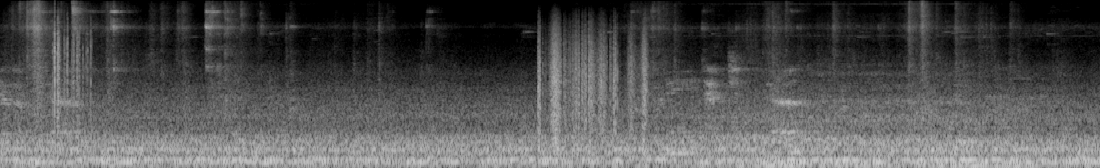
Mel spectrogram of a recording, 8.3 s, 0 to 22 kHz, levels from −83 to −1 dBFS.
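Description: A recording of sounds, marred twice by bursts of scratchy, rustling noise: from 0.39 to 0.69 s, sitting a little below the sound, and from 4.03 to 4.89 s, roughly as loud as it. This cable scratch noise likely comes from a worn cable or connector being moved, its contact resistance jumping erratically.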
